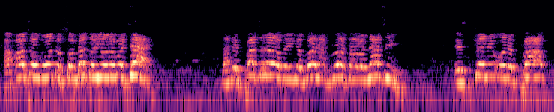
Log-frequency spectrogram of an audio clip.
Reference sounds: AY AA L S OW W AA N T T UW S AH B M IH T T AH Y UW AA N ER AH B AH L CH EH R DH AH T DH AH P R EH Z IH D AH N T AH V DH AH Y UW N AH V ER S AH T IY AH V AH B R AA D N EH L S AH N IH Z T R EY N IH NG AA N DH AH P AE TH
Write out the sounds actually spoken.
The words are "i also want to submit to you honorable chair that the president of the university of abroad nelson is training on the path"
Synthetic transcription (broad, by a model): AY AA L S OW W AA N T T UW S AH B M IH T T AH Y UW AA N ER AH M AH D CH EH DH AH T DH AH P R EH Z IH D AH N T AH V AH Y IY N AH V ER AH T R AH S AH R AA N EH S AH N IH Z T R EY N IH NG AA N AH P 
